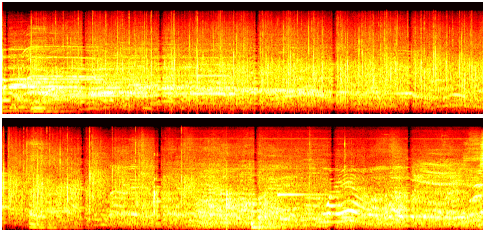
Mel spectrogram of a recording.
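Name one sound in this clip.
A band plays along with a bass guitar, drums and keyboards.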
